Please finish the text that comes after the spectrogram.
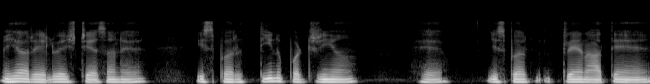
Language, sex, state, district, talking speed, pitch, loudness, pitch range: Hindi, male, Chhattisgarh, Kabirdham, 130 wpm, 120 Hz, -16 LUFS, 115-130 Hz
